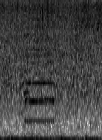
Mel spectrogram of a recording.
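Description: Steady hiss of rain falling outdoors, with a short single-pitched beep about half a second in.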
